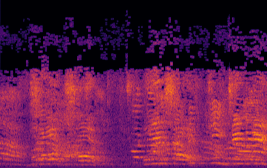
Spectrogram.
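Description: Young children's voices speaking, several at once, high-pitched and continuous.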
